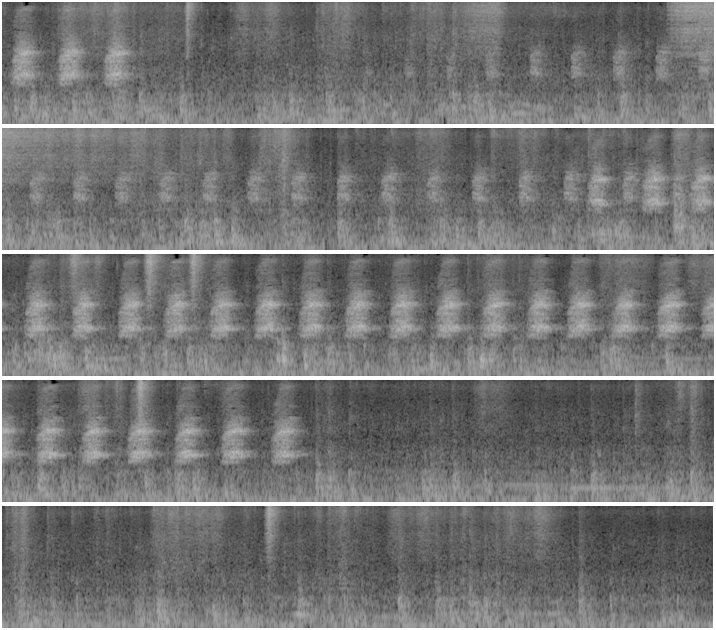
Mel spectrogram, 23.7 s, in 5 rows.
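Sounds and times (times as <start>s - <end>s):
frogs croaking: 0.0s - 1.0s, 2.7s - 16.5s
birds calling: 0.0s - 1.3s, 2.4s - 16.6s
faint radio: 2.1s - 16.2s, 17.0s - 23.1s.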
